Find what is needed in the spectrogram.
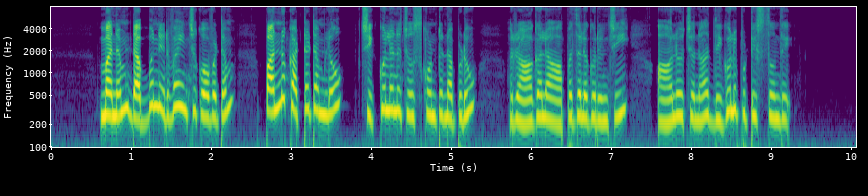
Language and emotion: Telugu, fearful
